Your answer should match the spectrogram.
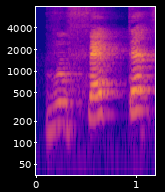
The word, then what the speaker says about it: vous faites: Vous faites. See how this is pronounced?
